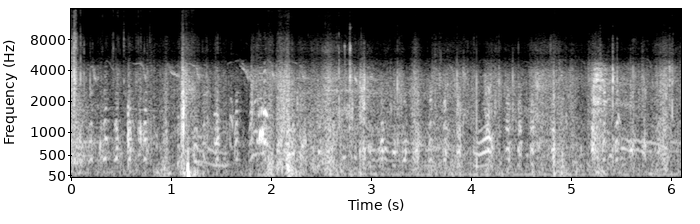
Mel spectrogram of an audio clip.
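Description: Ducks chatter in a busy, overlapping run of harsh quacks and clucking notes over six seconds, with a flock's steady murmur beneath.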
